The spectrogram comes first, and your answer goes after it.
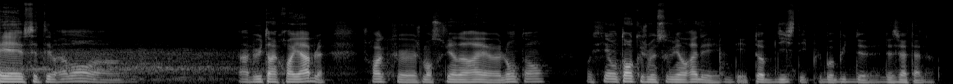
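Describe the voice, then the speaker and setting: Fairly slow and with fairly even intonation, a man speaks at a medium pitch. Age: 30s. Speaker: former colleague recounting office football. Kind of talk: mock radio testimony. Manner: halting, many repetitions and hesitations.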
